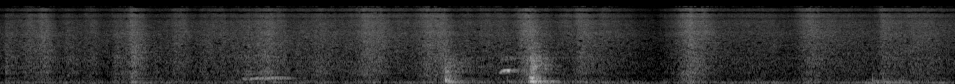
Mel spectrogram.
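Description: Thin plastic masking sheeting rustling and crackling as it is unfolded and shaken out, in irregular swishes, with a few low thumps near the middle.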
